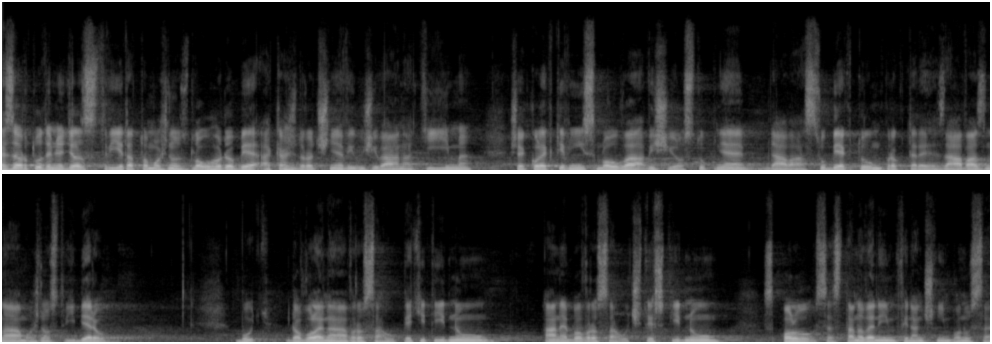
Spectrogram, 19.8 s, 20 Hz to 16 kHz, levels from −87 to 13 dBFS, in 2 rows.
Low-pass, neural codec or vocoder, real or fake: 14.4 kHz; none; real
